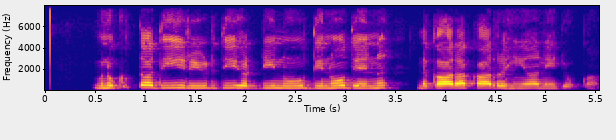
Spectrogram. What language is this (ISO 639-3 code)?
pan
